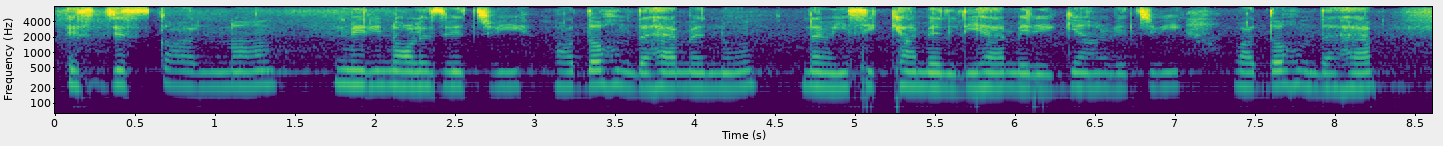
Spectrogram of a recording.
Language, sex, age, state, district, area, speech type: Punjabi, female, 18-30, Punjab, Bathinda, rural, spontaneous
